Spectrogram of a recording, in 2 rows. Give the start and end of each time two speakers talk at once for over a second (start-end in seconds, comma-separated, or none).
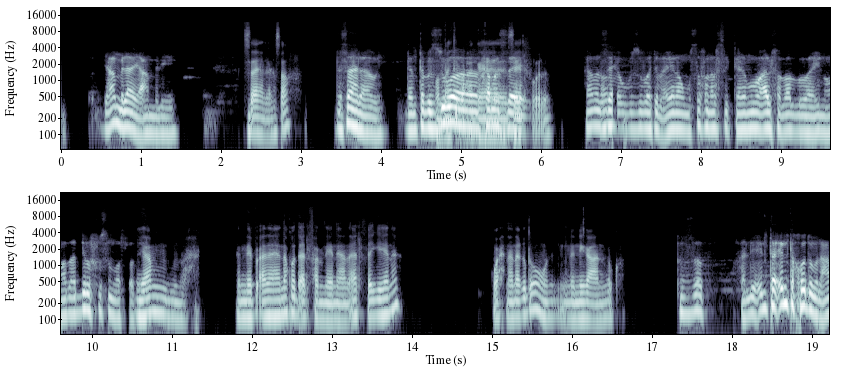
4.7-5.9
